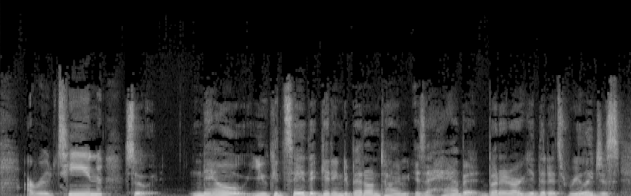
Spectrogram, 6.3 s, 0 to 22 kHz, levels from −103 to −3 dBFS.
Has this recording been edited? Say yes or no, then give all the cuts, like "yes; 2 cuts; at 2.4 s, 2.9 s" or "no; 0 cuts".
yes; 1 cut; at 1.2 s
